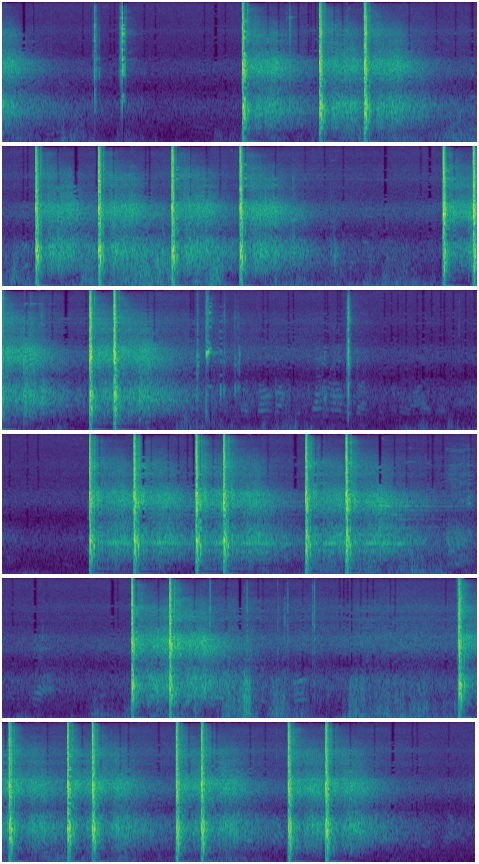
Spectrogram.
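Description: Semi-automatic pistol fired in quick pairs and short strings of shots, the strings separated by pauses of one to three seconds.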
